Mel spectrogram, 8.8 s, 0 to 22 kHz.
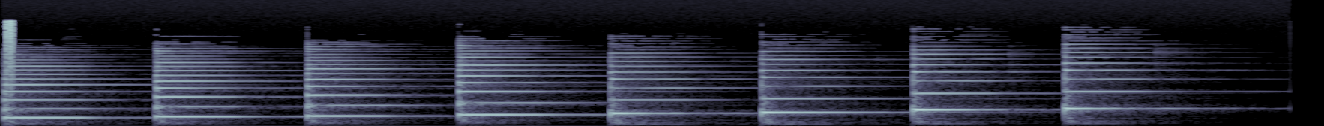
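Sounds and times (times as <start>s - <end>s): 
D flat harmonic minor scale notes: 0.0s - 8.2s.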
